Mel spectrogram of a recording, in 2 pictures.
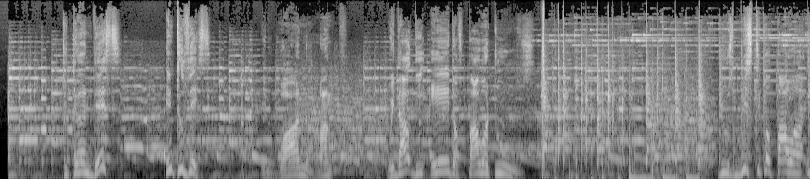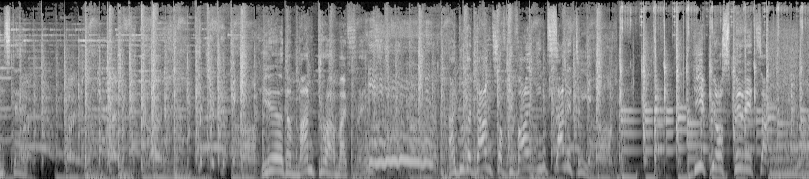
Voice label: AD DEU MAGICAL EXCITABLE UPBEAT ACCENTED; BANGRA BANGERS

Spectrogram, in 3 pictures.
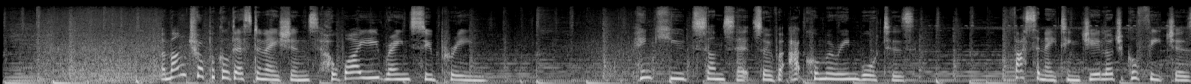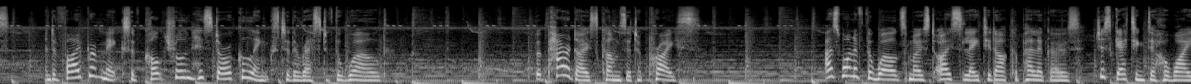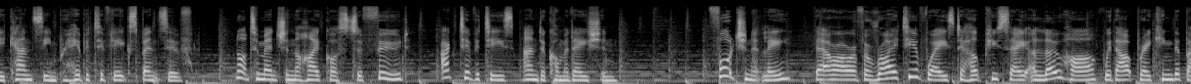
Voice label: DOCUMENTARY; Hawaii

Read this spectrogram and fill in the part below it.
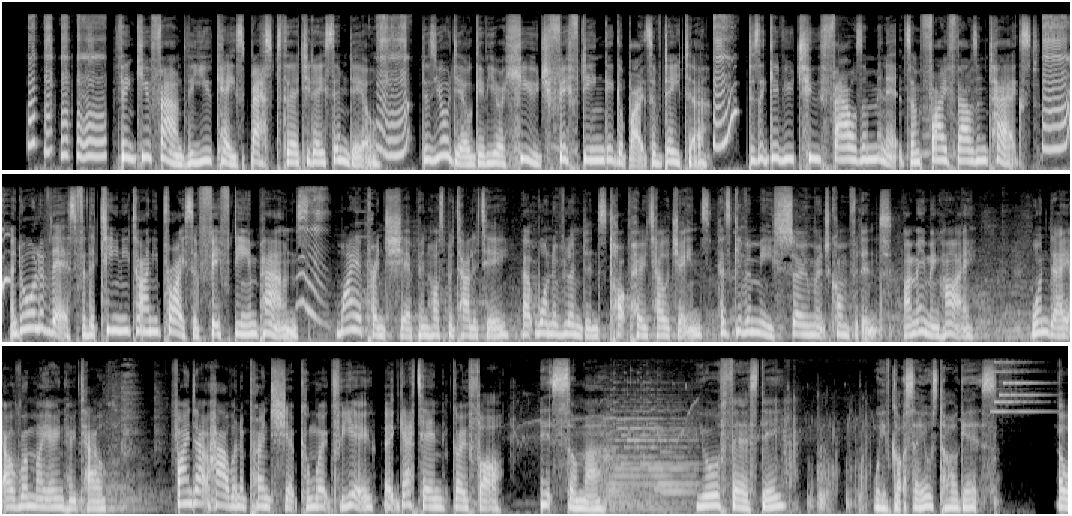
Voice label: commercial voice

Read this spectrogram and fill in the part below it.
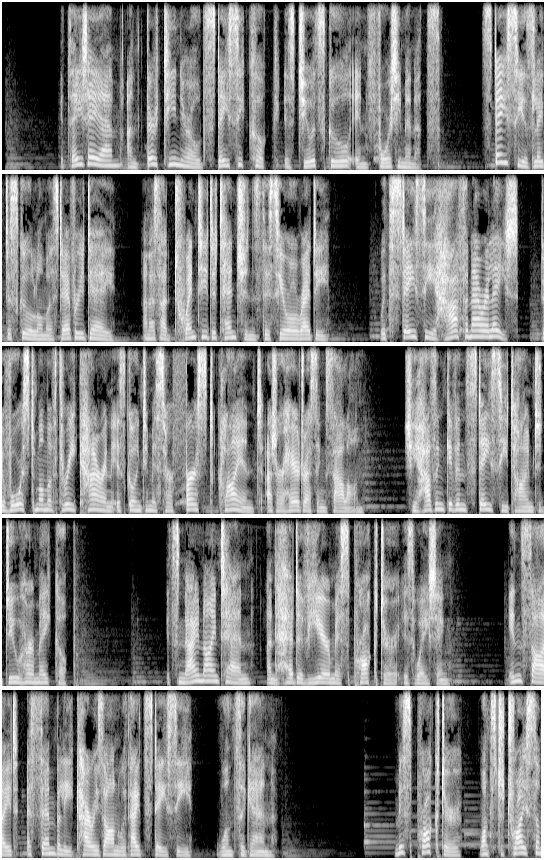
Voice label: DOCUMENTARY; Teachers

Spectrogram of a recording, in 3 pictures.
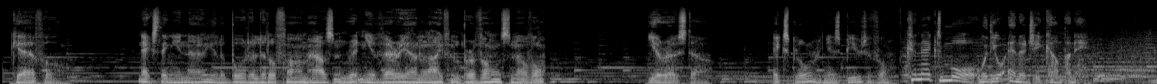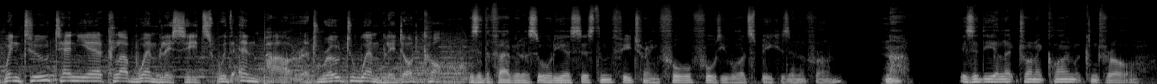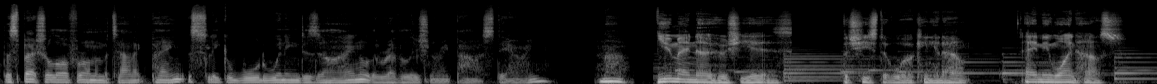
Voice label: Commercial Reel

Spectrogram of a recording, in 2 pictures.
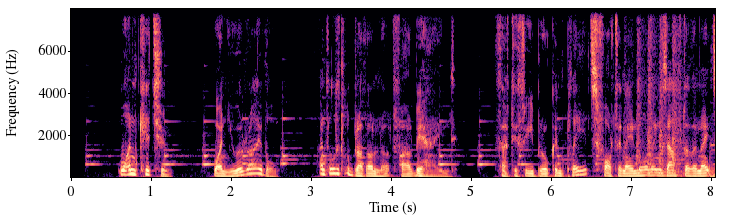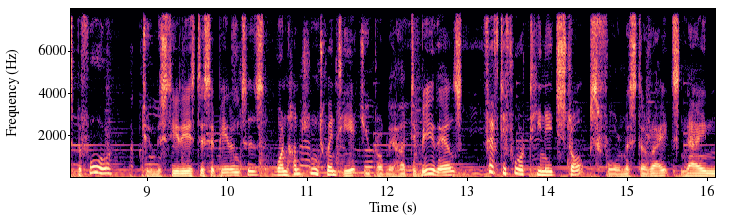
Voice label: Commercial; Anchor

